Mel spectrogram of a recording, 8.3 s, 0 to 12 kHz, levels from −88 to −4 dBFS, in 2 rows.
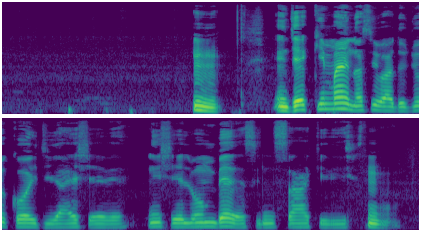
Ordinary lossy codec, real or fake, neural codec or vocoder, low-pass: MP3, 64 kbps; real; none; 10.8 kHz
